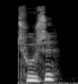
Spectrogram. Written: TUSSEN

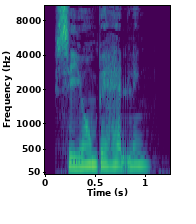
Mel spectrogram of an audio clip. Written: serumbehandling

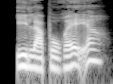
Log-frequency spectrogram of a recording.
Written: elaborere

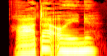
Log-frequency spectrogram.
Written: radarøjne

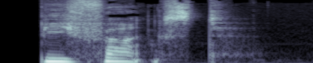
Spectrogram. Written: bifangst

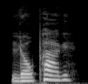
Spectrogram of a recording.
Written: lovpakke

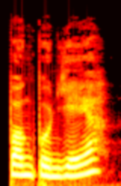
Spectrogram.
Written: bonbonniere

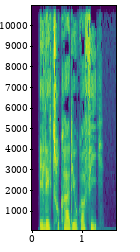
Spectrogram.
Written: elektrokardiografi

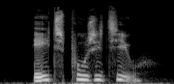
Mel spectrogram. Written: aids-positiv

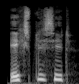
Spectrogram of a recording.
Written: eksplicit

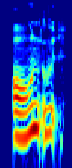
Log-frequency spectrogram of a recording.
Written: ovenud

